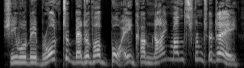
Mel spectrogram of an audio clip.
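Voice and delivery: roaring. Acted. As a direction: bellow it across the room. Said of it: "roaring his comment after his retreating spouse".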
